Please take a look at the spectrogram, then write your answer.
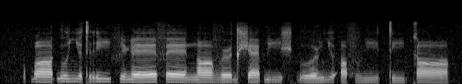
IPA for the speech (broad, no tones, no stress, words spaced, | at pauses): ɓɑɠʊ ʎətriːfi ɳɛːfɛː n̪ɑ və˞dʃæɓiːʃ ɠʊːɳʎəʔɑfviː tikɑː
